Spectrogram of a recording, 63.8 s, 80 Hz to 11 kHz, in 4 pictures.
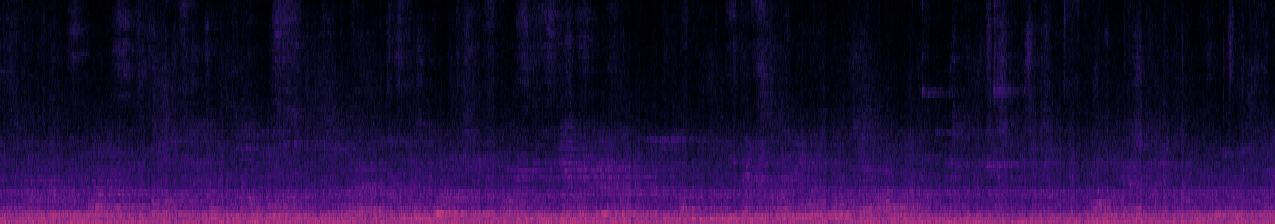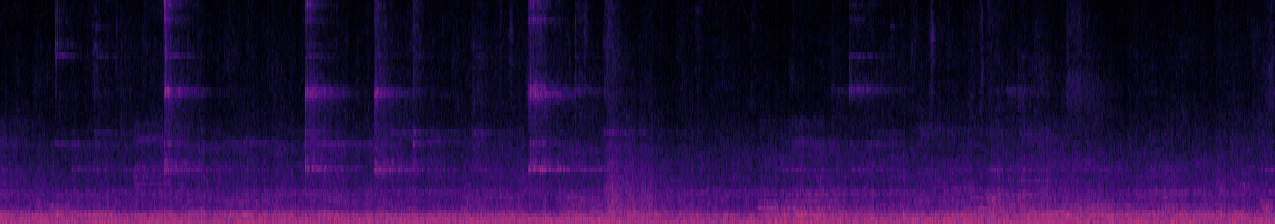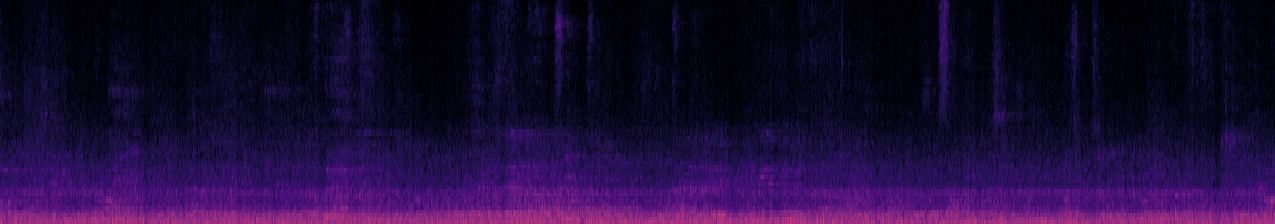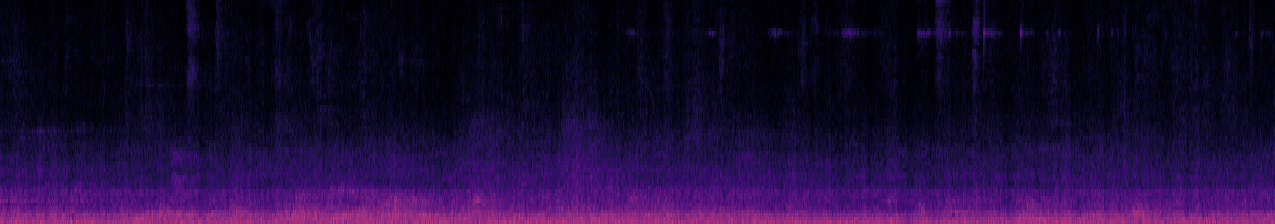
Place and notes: ESAD, Caldas da Rainha, Portugal - 1º place
inside the building on the first floor with balcony
stereophonic pickup
28 February 2014, 14:00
